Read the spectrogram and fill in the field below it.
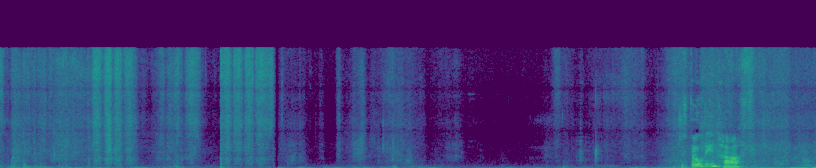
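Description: Fabric rustles and crinkles as it is handled.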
